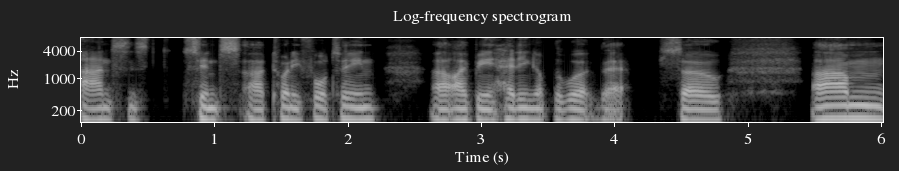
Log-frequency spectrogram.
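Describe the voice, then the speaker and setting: A medium-pitched man with an English accent, monotone, flat intonation, a fairly slow pace and long, frequent pauses, in a dry, close sound with no echo over a quiet background. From England. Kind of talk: interview. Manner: hesitant, many fillers.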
